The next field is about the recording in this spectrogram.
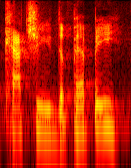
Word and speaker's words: cacio e pepe: Oh, I made the cacio e pepe. – Mm-hmm. – I know I'm mispronouncing that. I called it cacao. And Kyle corrected me. Cacio e pepe.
